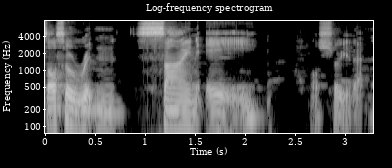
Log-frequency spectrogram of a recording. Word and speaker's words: sin: so it's also written sine a i'll show you that in a second so the way this is usually written is like this sine aids looks like it should be pronounced sin a and that's the button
